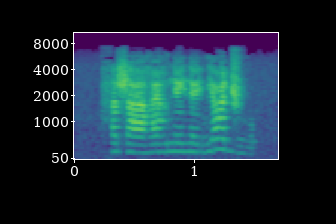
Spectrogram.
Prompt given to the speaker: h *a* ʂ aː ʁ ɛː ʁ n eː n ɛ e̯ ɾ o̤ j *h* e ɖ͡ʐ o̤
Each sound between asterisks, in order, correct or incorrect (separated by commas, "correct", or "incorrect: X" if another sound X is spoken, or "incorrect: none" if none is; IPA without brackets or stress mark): correct, incorrect: ʕ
